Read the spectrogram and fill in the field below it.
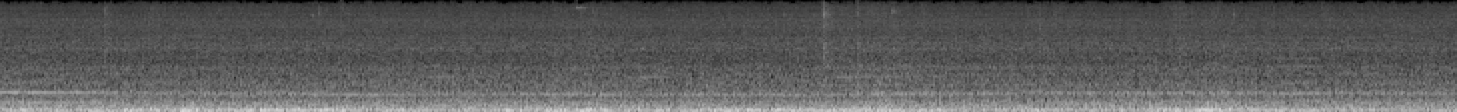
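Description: A bus motor whines with a steady tone.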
